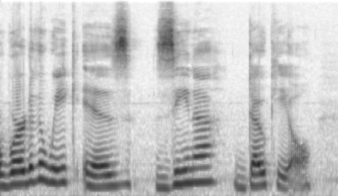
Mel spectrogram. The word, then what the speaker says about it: xenodochial: pronounce word our word of the week is xena dokiel it's spelled and you'll see it on the screen but i'm going to go ahead and tell you x-e-n-o-d-o-c-h-i-a-l xena dokiel and what it means is friendly to strangers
